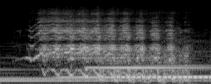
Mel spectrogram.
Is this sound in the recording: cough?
no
